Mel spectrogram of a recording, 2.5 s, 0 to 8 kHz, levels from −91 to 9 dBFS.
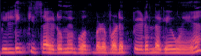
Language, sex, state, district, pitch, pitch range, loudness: Hindi, female, Chhattisgarh, Raigarh, 200 Hz, 190-215 Hz, -23 LUFS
